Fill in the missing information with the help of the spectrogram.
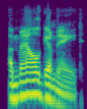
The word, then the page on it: Amalgamate: American English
